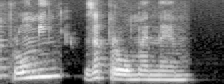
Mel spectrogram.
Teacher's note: писатися буква і Промінь а тут відкритий склад за променем тому у відкритому складі звук і змінюється на звук е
